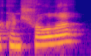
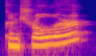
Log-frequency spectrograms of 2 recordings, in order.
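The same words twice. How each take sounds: First: "controller" as "controlla", rising like a question; R-less Southern-style "controller"; dropped ER ending. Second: Said in the usual way. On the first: Shown as a demonstration. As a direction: swap the final ER of "controller" for "ah". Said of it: "drop the E R and put an A". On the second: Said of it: "when I say controller".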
